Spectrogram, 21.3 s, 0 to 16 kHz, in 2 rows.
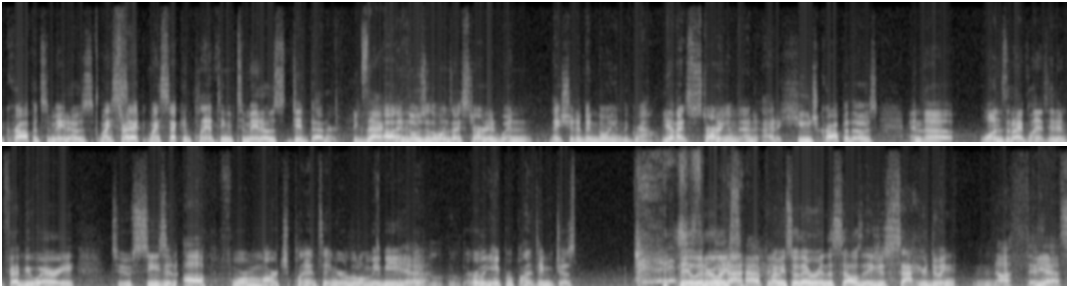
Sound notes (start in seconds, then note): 16.6 tongue noise; 17.0 laughs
